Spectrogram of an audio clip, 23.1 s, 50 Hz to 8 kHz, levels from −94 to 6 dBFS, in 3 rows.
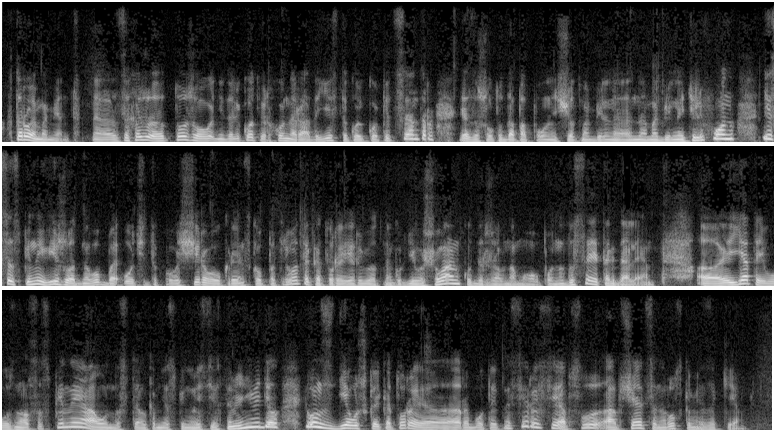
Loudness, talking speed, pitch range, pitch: -16 LUFS, 175 wpm, 95-135 Hz, 105 Hz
